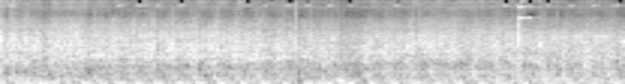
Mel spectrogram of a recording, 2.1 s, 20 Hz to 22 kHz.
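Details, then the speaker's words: Honda CBR150R motorcycle, rarely ridden, starting after starter relay/solenoid replacement; it had previously only clicked at the starter and would not crank: now starts and settles into an even, smooth single-cylinder idle with a steady low beat, no knocks. "Oke untuk starternya sudah jalan mantap mesinnya masih halus ya teman karena memang ini motor jarang dipakai ya"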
